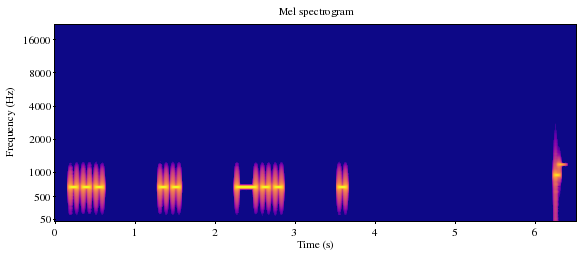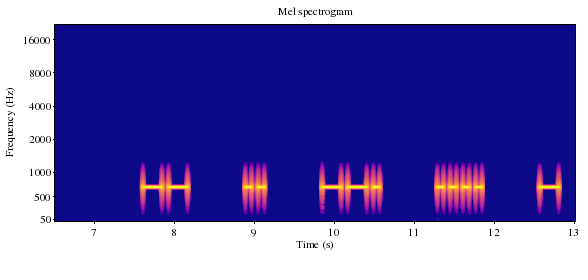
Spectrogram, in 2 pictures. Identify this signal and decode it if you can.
Morse code, heard as a keyed tone, about 15 wpm, spaced as for 9 wpm, 700 Hz. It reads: SIDE MIGHT
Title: 3x Character Spacing - Top 300 Words - 15wpm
